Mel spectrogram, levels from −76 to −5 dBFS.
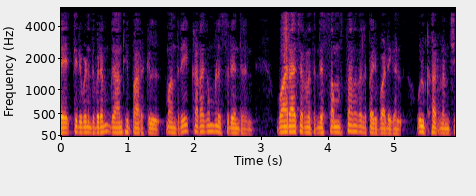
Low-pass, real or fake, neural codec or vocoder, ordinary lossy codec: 5.4 kHz; real; none; MP3, 32 kbps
